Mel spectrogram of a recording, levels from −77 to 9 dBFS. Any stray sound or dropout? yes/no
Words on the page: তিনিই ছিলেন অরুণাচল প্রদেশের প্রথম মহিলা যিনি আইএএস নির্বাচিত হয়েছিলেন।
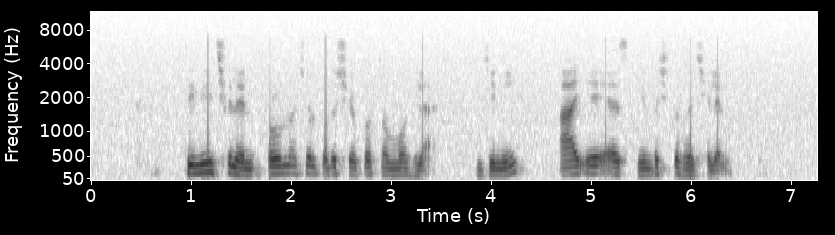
no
